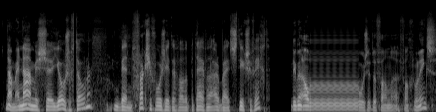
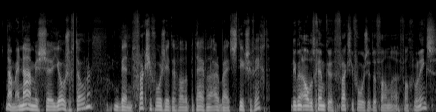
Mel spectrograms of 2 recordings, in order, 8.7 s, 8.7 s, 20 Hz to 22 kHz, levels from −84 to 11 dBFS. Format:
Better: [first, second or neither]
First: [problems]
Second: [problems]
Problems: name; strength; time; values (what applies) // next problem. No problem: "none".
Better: second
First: audio freezing; at 6 s for 1 s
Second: none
